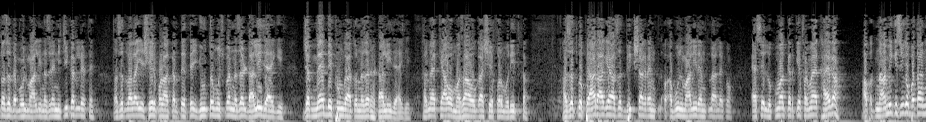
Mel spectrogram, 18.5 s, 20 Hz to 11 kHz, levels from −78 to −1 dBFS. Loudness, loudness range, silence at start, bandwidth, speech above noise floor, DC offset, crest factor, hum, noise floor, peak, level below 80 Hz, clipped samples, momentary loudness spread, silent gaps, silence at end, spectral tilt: -9 LUFS; 3 LU; 0 s; 8 kHz; 29 dB; under 0.1%; 10 dB; none; -38 dBFS; 0 dBFS; -30 dBFS; 0.3%; 9 LU; none; 0 s; -6 dB/octave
